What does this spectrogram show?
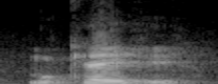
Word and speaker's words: Mulcahy: whose name none of us know how to pronounce. But we think it's Marc Mulcahy. Mulcahy.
